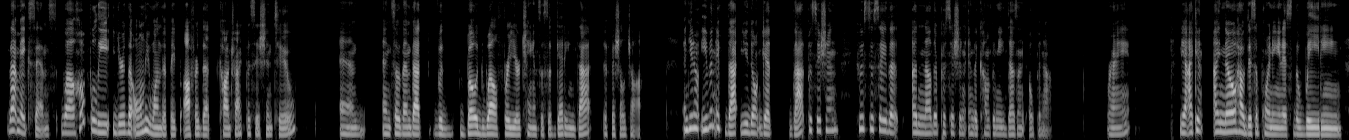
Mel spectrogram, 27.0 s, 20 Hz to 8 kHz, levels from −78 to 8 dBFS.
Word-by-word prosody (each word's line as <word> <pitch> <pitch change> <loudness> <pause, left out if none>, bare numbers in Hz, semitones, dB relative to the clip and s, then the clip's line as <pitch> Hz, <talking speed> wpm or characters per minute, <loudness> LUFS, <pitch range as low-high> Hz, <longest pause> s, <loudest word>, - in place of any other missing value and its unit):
that 225 0 +4
makes 180 -5 -1
sense. 140 0 -6
Well, 175 0 +3
hopefully 200 - 0
you're 185 +1 -1
the 180 -1 +4
only 200 +7 +2
1 150 -3 +1
that 145 0 -3
they've 140 - -3
offered 145 +1 +4
that 140 0 -1 0.2
contract 145 +1 0
position 140 - -5
to, 140 - -2 0.9
and 150 -2 -4 0.3
and 160 -2 -3
so 165 -3 +2
then 155 -1 -1
that 150 -1 +7 0.2
would 150 -2 -4
bode 155 +1 +5
well 155 -2 +7
for 155 +2 -1
your 145 -1 +2
chances 145 -1 -6
of 140 0 -7
getting 150 -3 -2
that 145 +4 +2 0.3
official 140 -2 -6
job, 130 - -10 0.8
and 240 +2 +2
you 270 - +5
know, 275 - +4
even 280 +6 -1
if 280 -2 0
that 170 -1 +5
you 190 +1 -1
don't 175 -5 -1
get 160 -3 0 0.3
that 145 0 +2
position, 230 0 -4 0.4
who's 260 -1 -2
to 255 +1 -2
say 240 -3 0
that 185 -3 0 0.3
another 175 -1 0
position 175 -2 -8
in 160 +1 -8
the 150 - -4
company 150 0 -8
doesn't 150 0 -5
open - - -11
up? - - -12 1.1
Right? 150 - -6 1.0
Yeah, 180 -1 +2
I 190 - +6
can 235 0 +1 0.2
I 200 +1 +2
know 200 +1 +7
how 200 -3 +4
disappointing 160 -3 0
it 140 - +1
is, 140 0 -1
the 155 -1 -2
waiting, 140 -2 +3
160 Hz, 150 wpm, -23 LUFS, 145-185 Hz, 1.1 s, that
